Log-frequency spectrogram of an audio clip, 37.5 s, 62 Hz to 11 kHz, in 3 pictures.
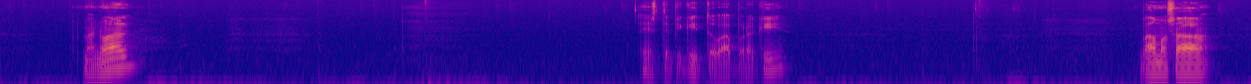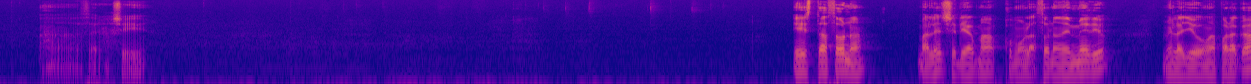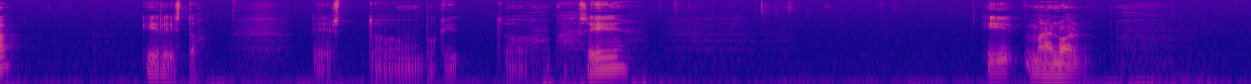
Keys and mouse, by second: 0.1 g, 1.5 g, 2.8 g, 3.6 g, 5.0 g, 6.0 g, 7.1 g, 7.8 g, 8.8 g, 12.6-14.4 drag, 14.4 middle click, 14.5-16.3 drag, 16.0 g, 18.2-20.9 right drag, 19.6 g, 23.7-29.0 right drag, 24.1 g, 25.5 g, 26.3-29.0 drag, 29.0 middle click, 29.2-30.8 right drag, 29.4 g, 31.8 ctrl+Tab, 32.7 shift+Tab, 33.8 g, 35.2 o, 35.6 o, 36.7-37.5 right drag.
